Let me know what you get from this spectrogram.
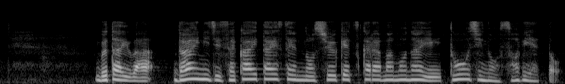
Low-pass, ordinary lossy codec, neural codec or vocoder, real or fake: none; none; none; real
